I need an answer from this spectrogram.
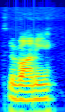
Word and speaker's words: Navani: Is it Navani? Is that how we pronounce it? I can never figure out how to pronounce her name. Navani.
